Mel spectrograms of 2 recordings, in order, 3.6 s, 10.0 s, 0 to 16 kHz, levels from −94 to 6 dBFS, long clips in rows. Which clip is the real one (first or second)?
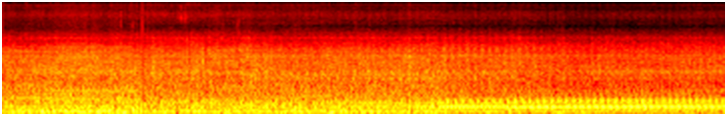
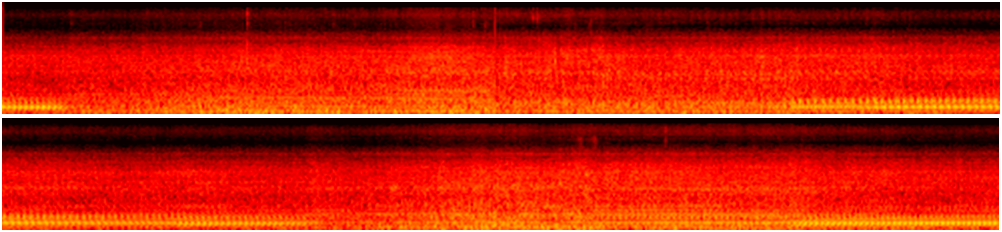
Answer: second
